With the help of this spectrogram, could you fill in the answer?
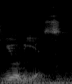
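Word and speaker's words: Iulius: But at the same time, J's were I's, right? So this would actually be pronounced as Julius.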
